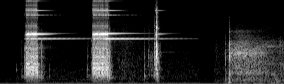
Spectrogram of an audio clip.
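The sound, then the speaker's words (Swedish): A telephone bell rings twice in loud, evenly spaced bursts, followed by a brief ding and then a click with a short rustle, as if the receiver is lifted. No one speaks. “Det är ett telefonsamtal.”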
